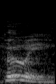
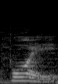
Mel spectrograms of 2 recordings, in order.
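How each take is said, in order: First: It is said in an American accent. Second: It is said in a British accent. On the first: "is often called buoy in uh, in American English" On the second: "the word that we call boy in English"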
